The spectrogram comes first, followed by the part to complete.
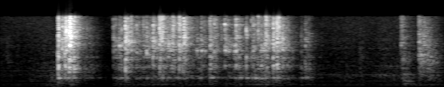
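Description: Mussel shells clattering against each other and the side of a stainless steel pot: a short burst of clicks about half a second in, then about two seconds of dense, rapid rattling that stops about three seconds in.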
